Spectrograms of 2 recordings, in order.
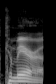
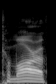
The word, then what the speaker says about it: Kamara: thing with Alvin Kamar it's either Kamara is right and and it wasn't Chimera or it's Chimera the Kamara khmera thing it's Camaro okay so then everybody that said Kamara forever was wrong yeah but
